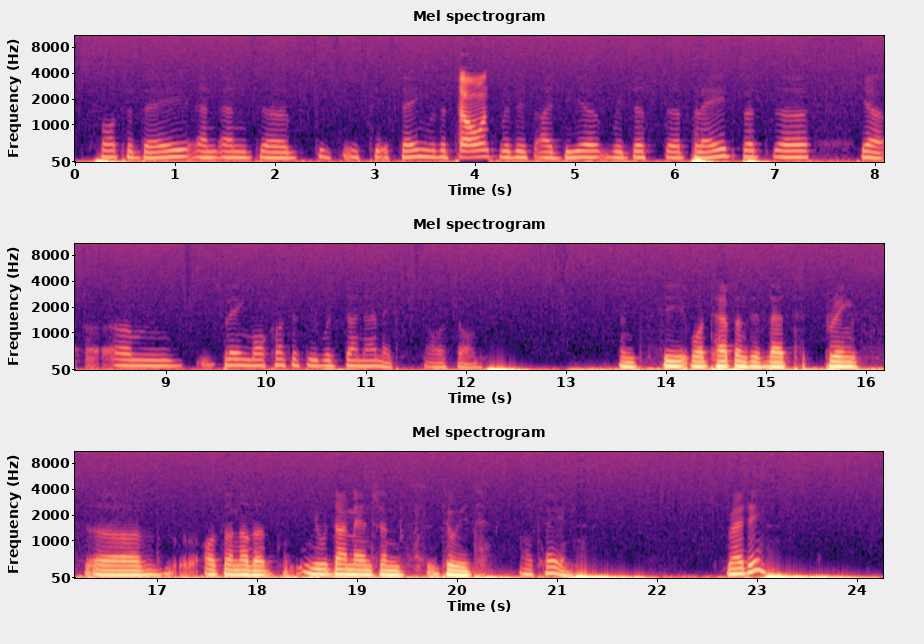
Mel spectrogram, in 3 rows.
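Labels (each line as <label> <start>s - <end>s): Very quiet muffled talking in the distance. 0.0s - 24.3s
A quiet thumping. 0.2s - 0.4s
A quiet thumping. 6.1s - 6.8s
A quiet thumping. 12.2s - 12.5s
A quiet thumping. 21.1s - 22.0s
A quiet thumping. 23.0s - 23.8s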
